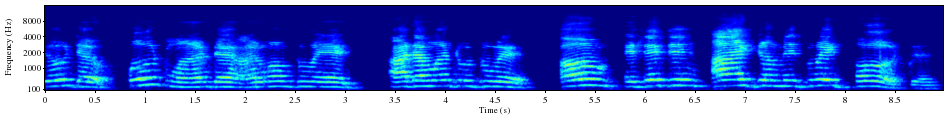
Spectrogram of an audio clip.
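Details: Dysarthria in an adult with cerebral palsy, calling out an exercise after being prompted to talk loudly.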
